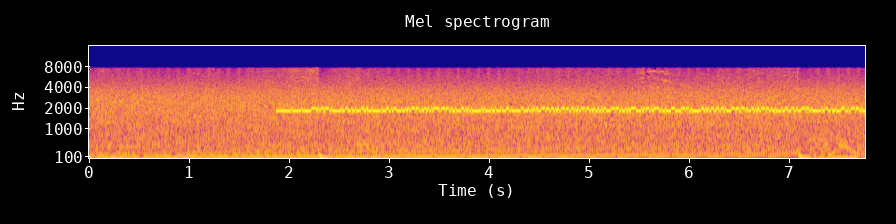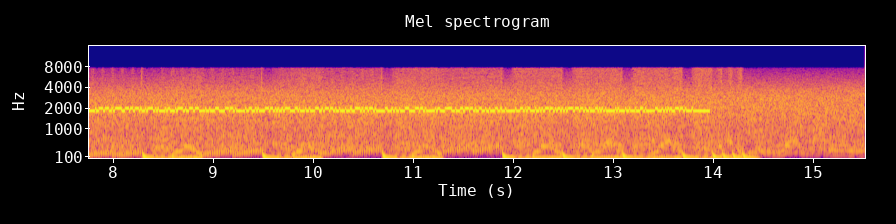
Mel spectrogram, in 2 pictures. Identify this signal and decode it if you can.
RTTY (75 baud, 170 Hz shift), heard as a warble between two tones, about 1900 Hz centre, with radio static. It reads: W0UBJ DE 4X7CY R R FB JOSE. RIG HR 20 W, ANT HEXBEAM. WX FOG, 1 C. BTU W0UBJ DE 4X7CY K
